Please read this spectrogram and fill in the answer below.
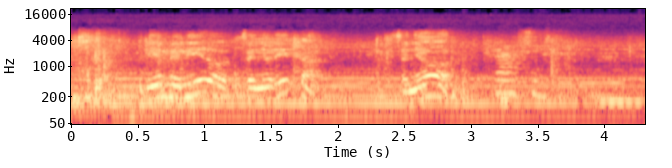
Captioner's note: man speaking in foreign language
